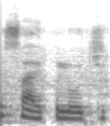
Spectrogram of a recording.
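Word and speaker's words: psychology: मनोविज्ञान को इंग्लिश में साइकोलॉजी कहते हैं, लेकिन हम देखेंगे ये तो पी वर्ड से शुरू होता है, लेकिन इसमें पी साइलेंट होता है।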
